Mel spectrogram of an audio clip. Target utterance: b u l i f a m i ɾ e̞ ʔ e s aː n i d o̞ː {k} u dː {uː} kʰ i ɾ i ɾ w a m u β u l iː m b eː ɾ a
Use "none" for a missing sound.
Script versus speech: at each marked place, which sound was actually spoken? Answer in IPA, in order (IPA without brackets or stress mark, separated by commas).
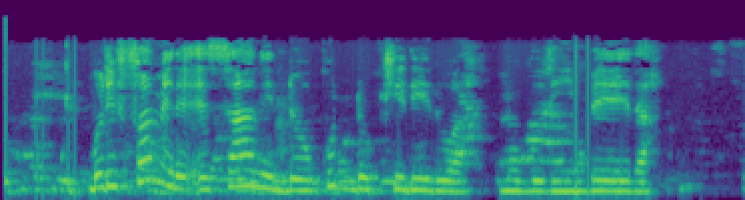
k, u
